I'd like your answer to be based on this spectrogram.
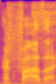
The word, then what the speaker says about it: Emphase: Ich kenne dieses Wort nicht. Emphase heißt das. Kommt das von Empathie, Herr Pähler? – Ich glaube ja, deswegen spricht man es auch anders aus.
